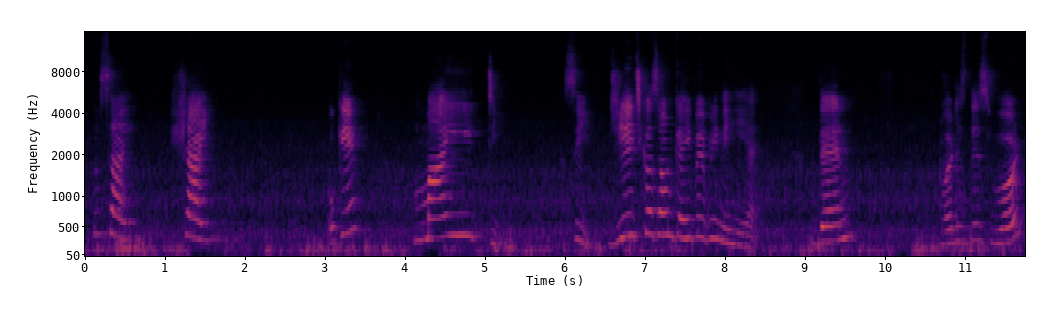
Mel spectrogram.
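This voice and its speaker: A high, bright-voiced woman with an Indian English accent teaches phonics to young children. She stretches each sound slowly and deliberately, moving between Hindi and English. A faint hum of room ambience sits behind her. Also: poor audio. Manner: slow, drawn-out sounding out of words, mixing Hindi and English. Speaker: kindergarten teacher.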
